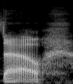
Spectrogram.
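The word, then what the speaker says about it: Tao: Anyhoo, but if you're if you're struggling to remember how to pronounce dao, uh just think of the ancient one. That's the acronym the T AO and it's pronounced the ancient one just like DAO.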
